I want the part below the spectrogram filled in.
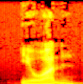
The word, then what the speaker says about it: Ioane: That means John, of course, but they pronounce it in their language, in Samoan language, Ioane.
